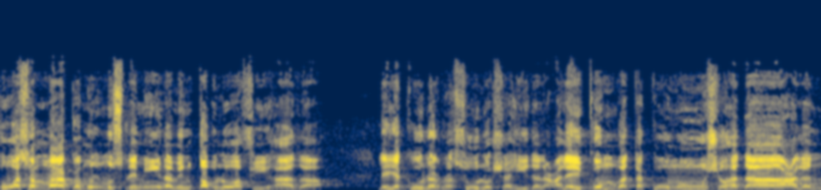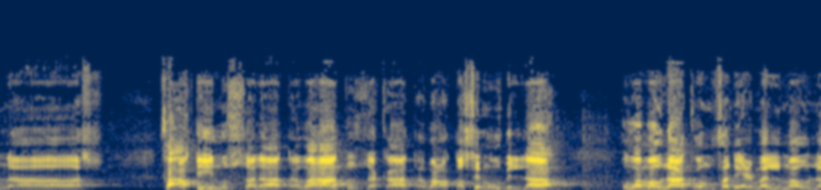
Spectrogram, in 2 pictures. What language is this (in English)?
Urdu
